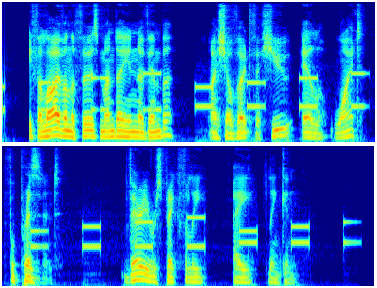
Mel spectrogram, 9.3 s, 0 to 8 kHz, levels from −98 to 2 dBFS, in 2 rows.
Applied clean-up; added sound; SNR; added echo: neural mask model RNNoise.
